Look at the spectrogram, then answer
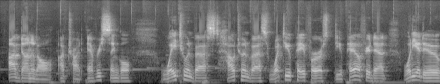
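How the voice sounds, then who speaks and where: Over noticeable background noise, a man speaks in an animated tone. His voice is fairly low, with ordinary pitch variation. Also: moderate pace. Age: 50s. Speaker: personal finance YouTuber. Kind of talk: opinionated advice monologue.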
